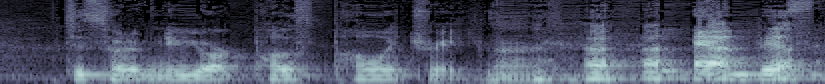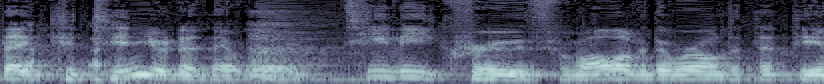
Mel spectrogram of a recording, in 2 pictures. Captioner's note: laughs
